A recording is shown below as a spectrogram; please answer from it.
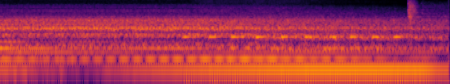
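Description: Live band music: a sustained drone of held tones, with a sharp hit right at the start and a higher note coming in about halfway through.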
